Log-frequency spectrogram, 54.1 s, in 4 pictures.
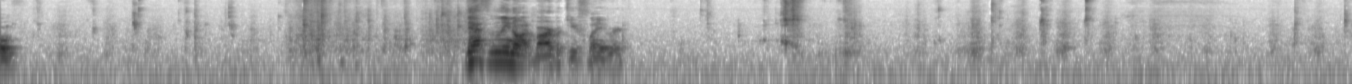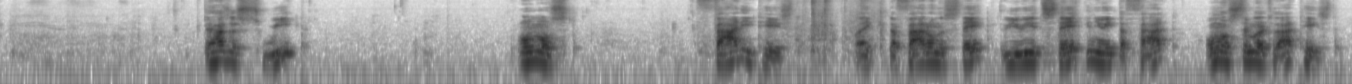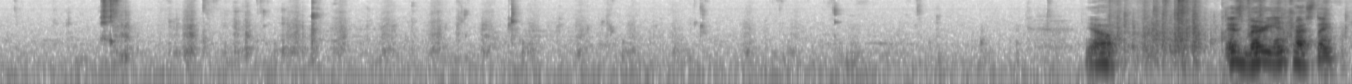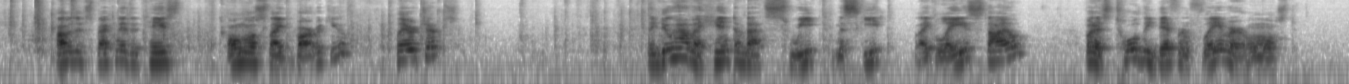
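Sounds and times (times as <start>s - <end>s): potato chips crunching: 0.3s - 5.0s, 7.0s - 11.7s, 12.7s - 13.7s, 20.2s - 24.1s, 28.0s - 35.5s, 37.5s - 49.2s.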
